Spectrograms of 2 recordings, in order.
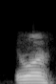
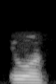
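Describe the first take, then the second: No difference in how they are said.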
